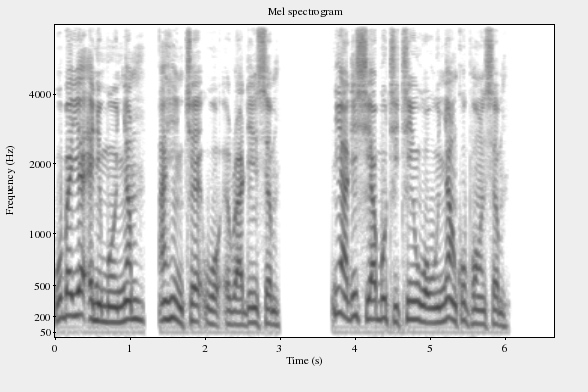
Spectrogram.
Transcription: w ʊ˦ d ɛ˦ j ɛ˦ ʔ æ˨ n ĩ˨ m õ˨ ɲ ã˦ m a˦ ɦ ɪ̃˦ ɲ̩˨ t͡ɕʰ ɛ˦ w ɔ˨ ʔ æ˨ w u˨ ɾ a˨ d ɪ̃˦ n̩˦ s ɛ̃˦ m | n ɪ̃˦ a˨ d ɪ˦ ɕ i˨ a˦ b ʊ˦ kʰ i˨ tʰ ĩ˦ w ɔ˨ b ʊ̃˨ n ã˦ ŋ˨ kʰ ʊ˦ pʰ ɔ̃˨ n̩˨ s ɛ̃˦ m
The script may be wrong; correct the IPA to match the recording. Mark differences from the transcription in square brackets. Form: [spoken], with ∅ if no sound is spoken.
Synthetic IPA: w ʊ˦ [b] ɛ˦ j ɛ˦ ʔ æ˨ n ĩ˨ m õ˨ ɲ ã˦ m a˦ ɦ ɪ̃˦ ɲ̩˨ t͡ɕʰ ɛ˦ w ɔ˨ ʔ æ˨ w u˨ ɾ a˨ d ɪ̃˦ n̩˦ s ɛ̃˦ m | n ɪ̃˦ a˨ d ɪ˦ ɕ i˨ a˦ b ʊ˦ [tʰ] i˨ tʰ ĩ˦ w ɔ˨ [w] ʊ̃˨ [ɲ] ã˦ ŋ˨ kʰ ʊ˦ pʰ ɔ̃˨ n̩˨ s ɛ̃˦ m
